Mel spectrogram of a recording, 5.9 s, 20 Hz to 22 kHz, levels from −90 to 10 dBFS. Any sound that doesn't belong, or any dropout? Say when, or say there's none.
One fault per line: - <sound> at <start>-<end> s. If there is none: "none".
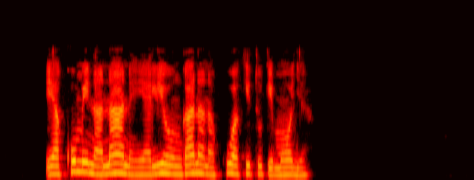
none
